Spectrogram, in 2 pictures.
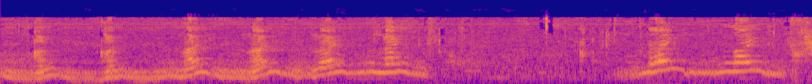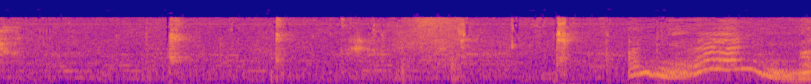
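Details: Housecat making a wavering, warbling moan while eating, delivered in three separate bouts of undulating pitch with quieter stretches of clicking and chewing-like ticks between them.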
